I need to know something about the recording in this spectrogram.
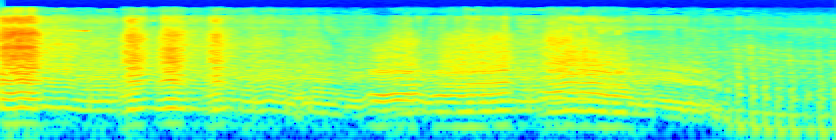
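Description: A motorcycle engine revs and whines loudly, rising and falling.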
